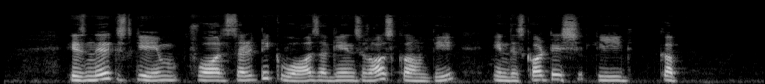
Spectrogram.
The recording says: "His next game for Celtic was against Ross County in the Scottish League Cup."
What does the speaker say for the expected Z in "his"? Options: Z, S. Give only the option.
Z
